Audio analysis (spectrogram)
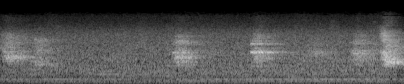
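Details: Short high yips from English bulldog puppies come irregularly, roughly one per second, each brief and bright, with a faint steady hum underneath.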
